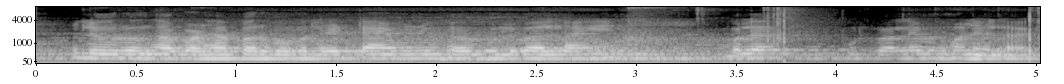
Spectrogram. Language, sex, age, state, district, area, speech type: Odia, female, 60+, Odisha, Balangir, urban, spontaneous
